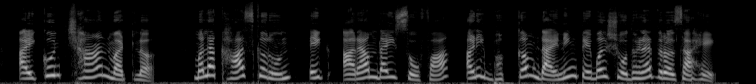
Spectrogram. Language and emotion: Marathi, happy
